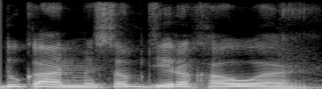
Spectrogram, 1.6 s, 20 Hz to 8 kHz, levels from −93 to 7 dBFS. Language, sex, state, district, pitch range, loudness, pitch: Hindi, male, Assam, Kamrup Metropolitan, 130-145 Hz, -14 LUFS, 140 Hz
